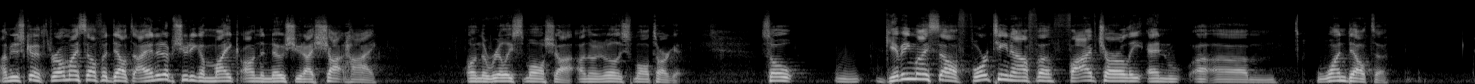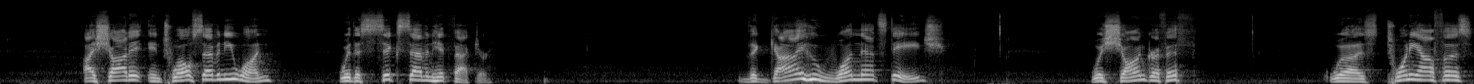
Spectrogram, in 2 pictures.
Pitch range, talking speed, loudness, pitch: 140-195 Hz, 130 wpm, -22 LUFS, 160 Hz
